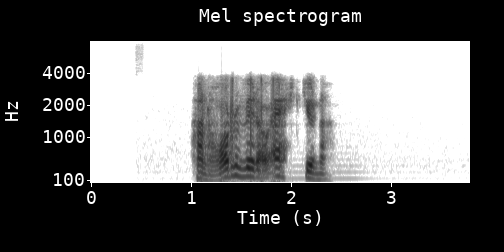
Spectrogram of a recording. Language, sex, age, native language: Icelandic, male, 40-49, Icelandic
